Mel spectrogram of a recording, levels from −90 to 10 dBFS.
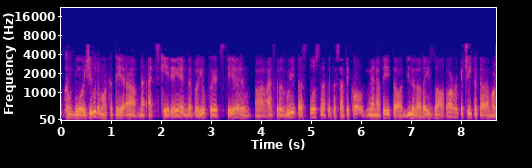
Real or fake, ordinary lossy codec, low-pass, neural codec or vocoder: fake; MP3, 24 kbps; 7.2 kHz; codec, 16 kHz, 0.5 kbps, FunCodec, trained on Chinese and English, 25 frames a second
